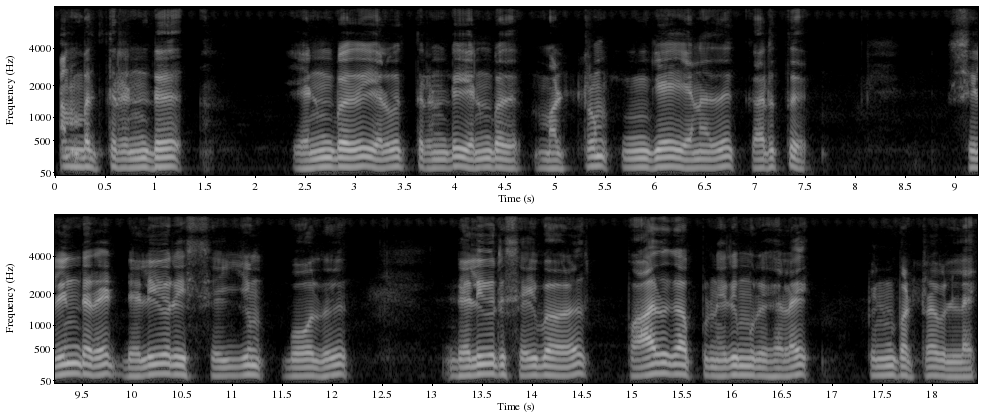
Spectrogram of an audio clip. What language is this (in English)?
Tamil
